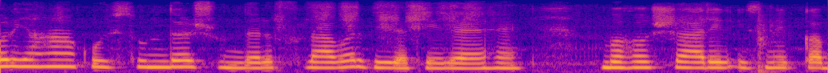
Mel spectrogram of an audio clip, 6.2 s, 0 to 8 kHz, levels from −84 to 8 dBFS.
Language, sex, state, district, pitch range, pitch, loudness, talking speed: Hindi, female, Bihar, Kaimur, 220-255 Hz, 230 Hz, -16 LUFS, 145 wpm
